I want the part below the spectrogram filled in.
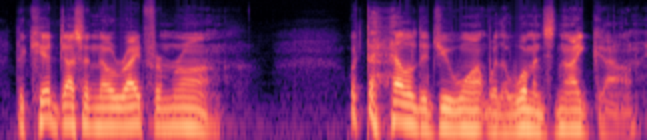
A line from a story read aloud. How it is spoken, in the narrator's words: laughed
